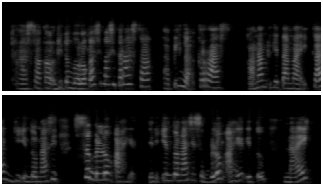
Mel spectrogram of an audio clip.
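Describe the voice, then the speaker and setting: A woman's voice: a little high, no room sound. A woman teaching French pronunciation in an online lesson, patiently breaking words into syllables.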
